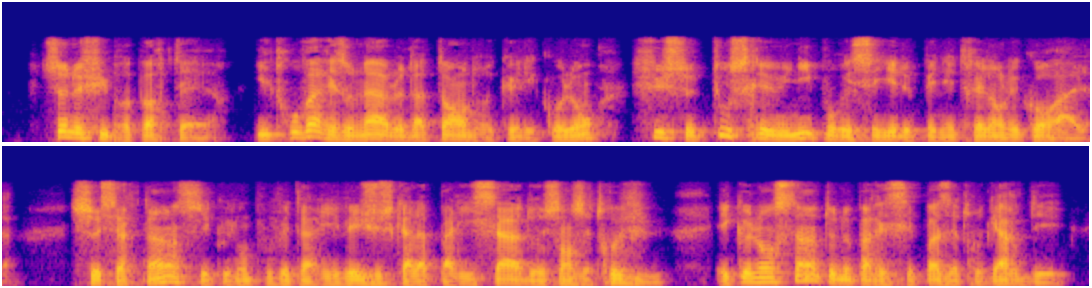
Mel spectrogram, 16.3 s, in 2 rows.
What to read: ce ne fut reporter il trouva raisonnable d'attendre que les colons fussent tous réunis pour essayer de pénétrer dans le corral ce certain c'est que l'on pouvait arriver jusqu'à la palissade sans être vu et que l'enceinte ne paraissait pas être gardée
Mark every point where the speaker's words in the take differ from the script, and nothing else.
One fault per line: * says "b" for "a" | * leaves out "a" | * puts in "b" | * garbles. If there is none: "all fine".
all fine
